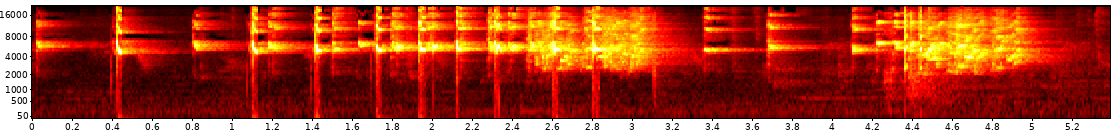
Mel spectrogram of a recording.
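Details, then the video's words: Lovebird song used to prompt other lovebirds to sing: rapid series of sharp high chirps and clicks, accelerating into dense harsh chattering bursts, with a broad noisy burst near the end. "Suara burung lovebird cocok banget untuk pancing lovebird berbunyi"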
